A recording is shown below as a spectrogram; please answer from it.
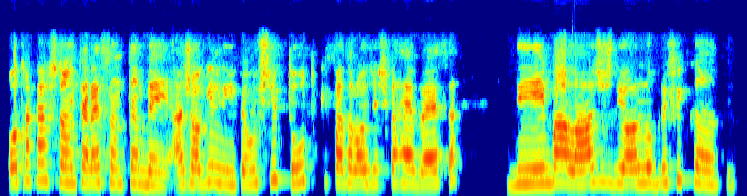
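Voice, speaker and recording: A woman talks her audience through a slide presentation, her voice pitched high. She leans on constant fillers and starts phrases over again as she goes. The recording sounds dull and muffled. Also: fairly even intonation. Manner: frequent "né" and "é" fillers, halting restarts. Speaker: guest speaker on waste management. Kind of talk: slide presentation at a public event.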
